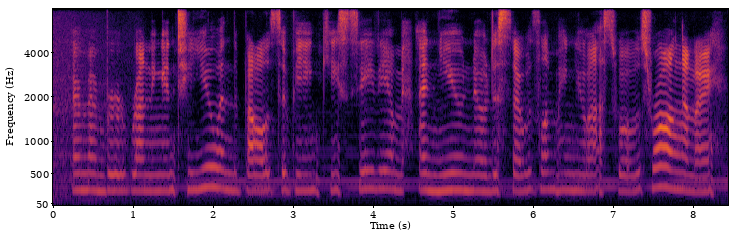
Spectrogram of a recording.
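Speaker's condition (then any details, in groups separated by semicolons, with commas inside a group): ALS; progressive motor neuron loss, non-genetic form; voice weakening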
